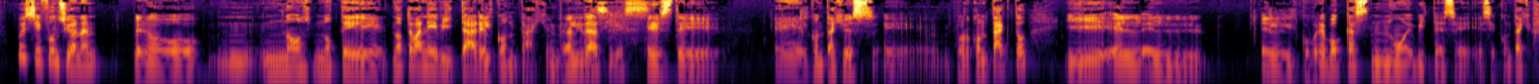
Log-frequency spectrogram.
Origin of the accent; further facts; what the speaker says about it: Mexico; nosotros como mexicanos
